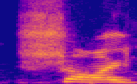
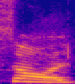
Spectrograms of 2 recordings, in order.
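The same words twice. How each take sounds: First: The word begins with an sh sound. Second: The word begins with an s sound. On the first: The speaker calls it wrong. "we don't say sh- salt" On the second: The speaker calls it right. "It's salt"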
